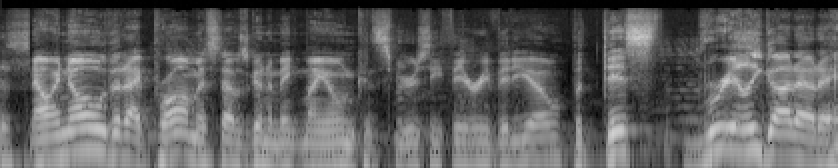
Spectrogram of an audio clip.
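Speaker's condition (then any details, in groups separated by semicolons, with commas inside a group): No condition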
